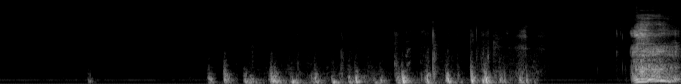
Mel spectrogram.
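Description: Quick, heavy thudding steps on the floor right beside a camera lying on it, several a second, for about three seconds. Near the end comes a loud burst of rubbing and handling noise as the camera is grabbed.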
